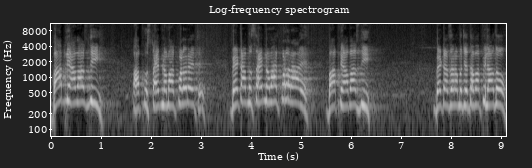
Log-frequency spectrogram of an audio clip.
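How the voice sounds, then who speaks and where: A man preaching a sermon, repeating phrases for emphasis and rising to shouts at key points. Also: extremely high pitch. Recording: long hall reverb.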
